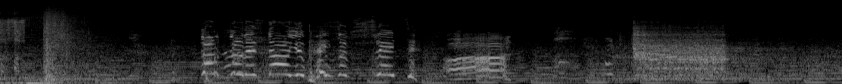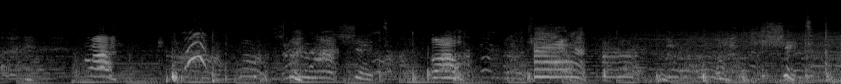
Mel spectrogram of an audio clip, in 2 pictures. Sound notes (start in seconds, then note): 4.7 gasping; 6.0 groaning; 7.3 engine groans; 10.1 screaming; 14.3 yelling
